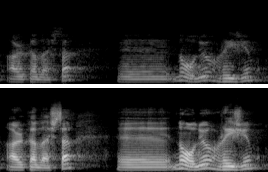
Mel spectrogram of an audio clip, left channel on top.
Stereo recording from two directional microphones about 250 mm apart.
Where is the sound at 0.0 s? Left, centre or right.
Right.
